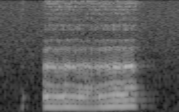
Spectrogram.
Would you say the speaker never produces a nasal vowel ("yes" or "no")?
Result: yes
